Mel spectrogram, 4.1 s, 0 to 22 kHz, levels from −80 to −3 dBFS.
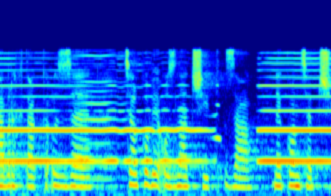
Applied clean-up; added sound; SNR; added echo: none; Wind instrument, woodwind instrument; -4 dB; none.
